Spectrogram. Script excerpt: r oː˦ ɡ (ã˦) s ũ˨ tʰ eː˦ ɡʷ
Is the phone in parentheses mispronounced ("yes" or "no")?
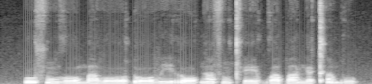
no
